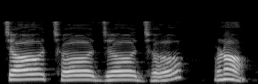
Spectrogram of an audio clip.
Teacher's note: उच्चारण अवयव उच्चारण स्थान को स्पर्श करने के बाद दूर हटते हैं, किंतु फिर भी इतने निकट रह जाते हैं कि वायु घर्षण करती हुई यानी रगड़ खाती हुई मुख से बाहर निकल पाती है। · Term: स्पर्श संघर्षी व्यंजन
